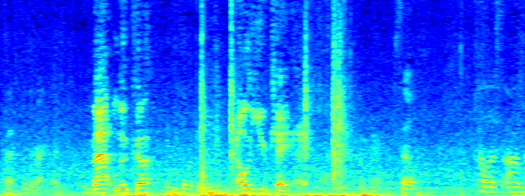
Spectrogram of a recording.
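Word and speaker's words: Luka: could you please tell us your name and spell it you know what but for the record Matt Luca l-u-k-a so tell us um kind of your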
